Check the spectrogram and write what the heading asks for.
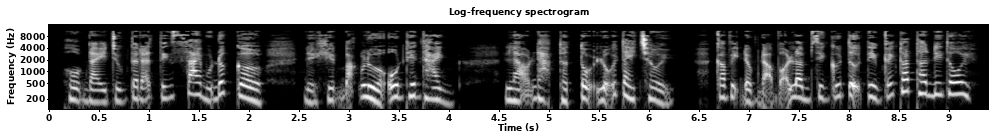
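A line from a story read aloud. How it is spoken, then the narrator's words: Deeply sorrowful. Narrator (Vietnamese): với giọng vô vàn xót xa nói tiếp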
